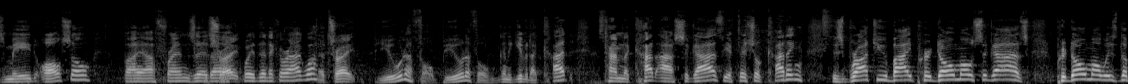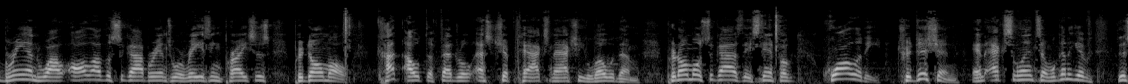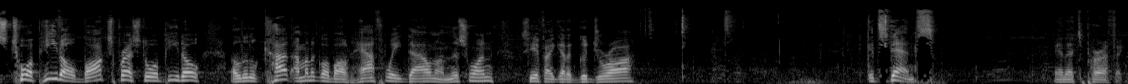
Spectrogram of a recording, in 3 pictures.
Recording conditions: busy venue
